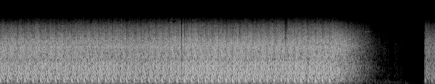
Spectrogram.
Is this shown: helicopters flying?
no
